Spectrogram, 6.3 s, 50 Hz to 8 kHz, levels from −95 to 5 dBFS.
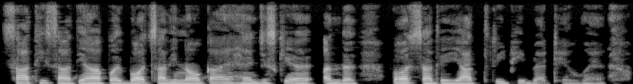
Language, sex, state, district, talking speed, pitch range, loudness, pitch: Hindi, male, Uttar Pradesh, Varanasi, 170 wpm, 145-175 Hz, -24 LUFS, 155 Hz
